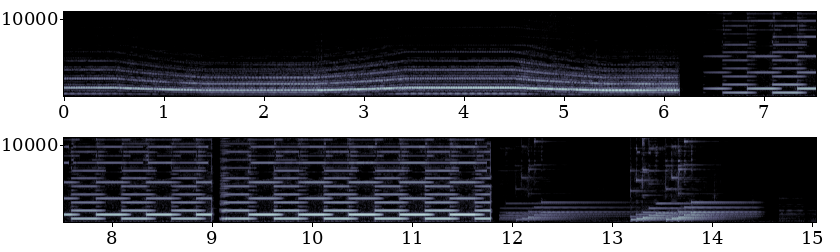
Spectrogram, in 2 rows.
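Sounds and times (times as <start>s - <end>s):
two-tone alarm beeps: 6.4s - 12.6s
electronic multi-note chime: 6.5s - 14.5s.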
